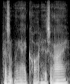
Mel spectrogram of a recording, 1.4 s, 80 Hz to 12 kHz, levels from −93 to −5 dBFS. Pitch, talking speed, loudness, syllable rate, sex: 100 Hz, 215 wpm, -19 LUFS, 5.4 syllables/s, male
